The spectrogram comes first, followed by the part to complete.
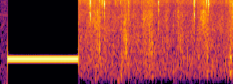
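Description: Colour-bars test tone: a single steady high beep lasting under a second that cuts off abruptly. It gives way to a quiet outdoor background with a few faint clicks.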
